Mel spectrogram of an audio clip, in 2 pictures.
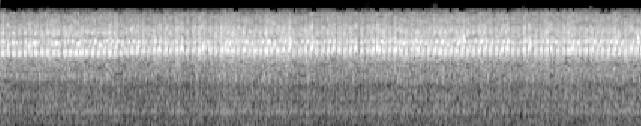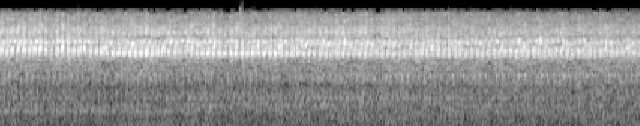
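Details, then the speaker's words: Maruti Suzuki Ertiga petrol engine at idle with a steady high-pitched whirring hiss from worn fan belt pulley bearings, before replacing them with new bearings. "ਇਹਨਾਂ ਦੇ ਵਿੱਚੋਂ ਨਾ ਆਵਾਜ਼ ਆ ਰਹੀ ਹ ਆਹ ਬੇਰਿੰਗ ਦੇ ਜਿਹੜੇ ਖਰਾਬ ਹ"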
